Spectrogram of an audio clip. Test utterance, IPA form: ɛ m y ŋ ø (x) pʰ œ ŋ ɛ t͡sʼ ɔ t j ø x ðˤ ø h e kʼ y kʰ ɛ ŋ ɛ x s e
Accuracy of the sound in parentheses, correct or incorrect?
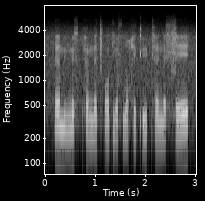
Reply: correct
